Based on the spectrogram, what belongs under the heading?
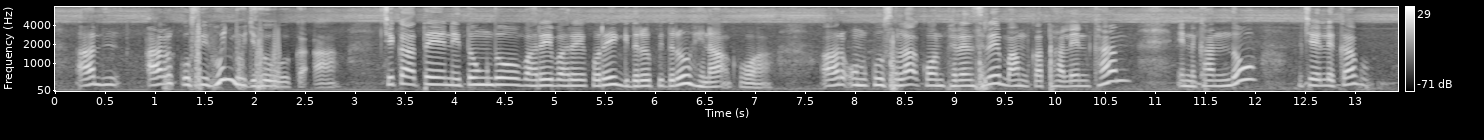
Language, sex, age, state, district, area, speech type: Santali, female, 45-60, Jharkhand, Seraikela Kharsawan, rural, spontaneous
